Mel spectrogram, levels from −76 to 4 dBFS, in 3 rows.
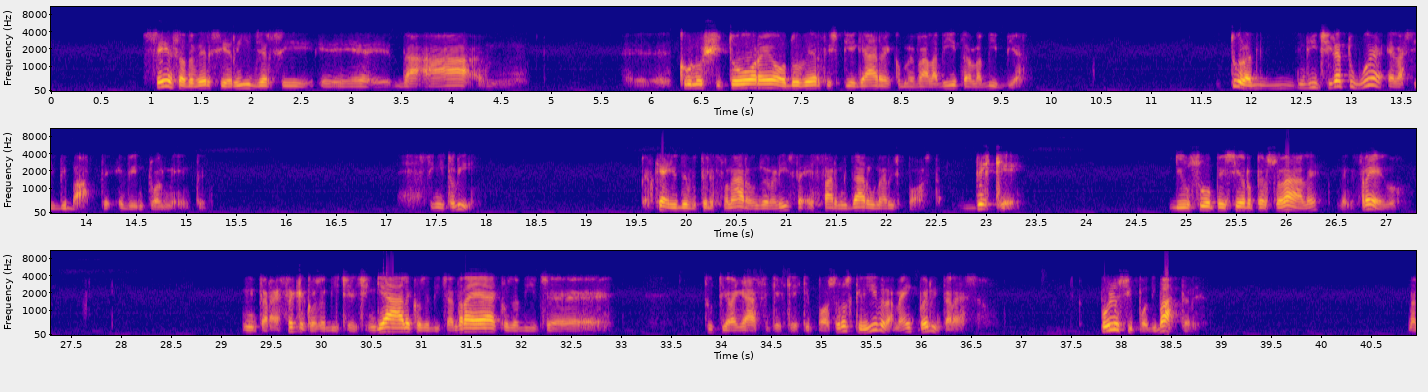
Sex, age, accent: male, 50-69, native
